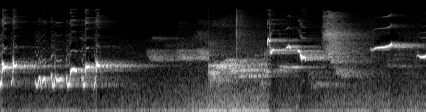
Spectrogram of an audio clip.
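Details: White-rumped shama song for rousing pet birds: a few quick chipping notes and short whistles, a soft buzzy stretch, then clear rising and falling whistles at several pitches, with a low hum in the background.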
